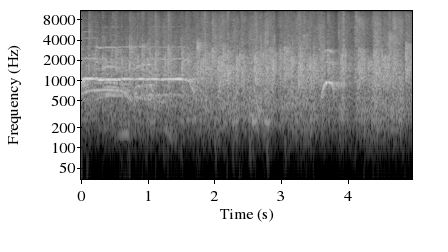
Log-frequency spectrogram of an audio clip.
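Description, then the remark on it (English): An audience claps steadily for several seconds for a member of the winning team, a dense, continuous wash of applause from a sizable crowd, with a few faint whistles or cheers rising briefly above it. “Big round of applause”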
